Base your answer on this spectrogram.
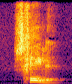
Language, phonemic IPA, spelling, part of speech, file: Dutch, /ˈsxelə/, schele, noun / adjective / verb, Nl-schele.ogg
- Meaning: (adjective) inflection of scheel: 1. masculine/feminine singular attributive 2. definite neuter singular attributive 3. plural attributive; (verb) singular present subjunctive of schelen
